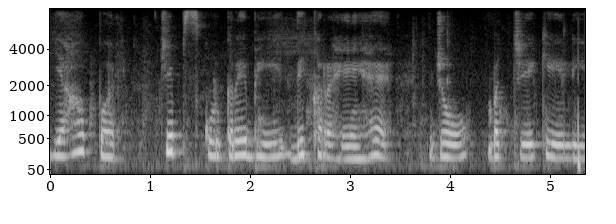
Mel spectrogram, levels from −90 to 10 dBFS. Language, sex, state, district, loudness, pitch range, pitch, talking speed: Hindi, female, Himachal Pradesh, Shimla, -18 LUFS, 205-235 Hz, 215 Hz, 135 wpm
